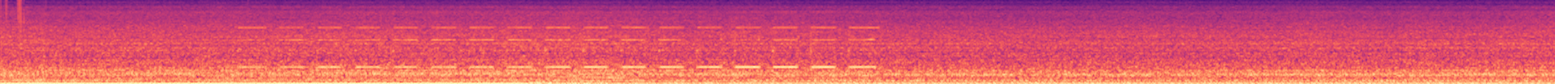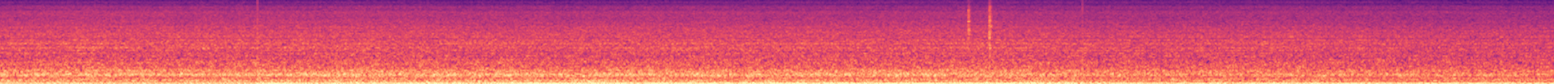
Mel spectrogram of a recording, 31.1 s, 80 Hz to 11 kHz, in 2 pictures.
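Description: Single-engine light aircraft's piston engine and propeller droning steadily inside the cockpit, the note stepping down a little about five seconds in. From about 18 to 26 seconds the drone swells and pulses rapidly, then settles at a lower, steadier note. A faint intermittent beep sounds for several seconds near the start.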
